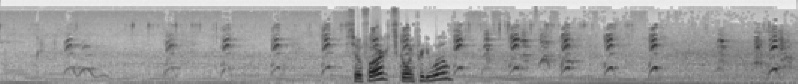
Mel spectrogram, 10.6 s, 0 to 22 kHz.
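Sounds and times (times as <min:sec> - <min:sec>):
dogs yipping and whimpering: 0:00.8 - 0:01.5, 0:02.2 - 0:04.6, 0:06.0 - 0:10.6
speech: 0:04.7 - 0:06.2.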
